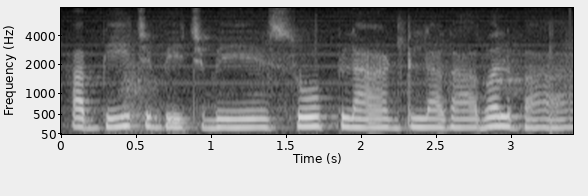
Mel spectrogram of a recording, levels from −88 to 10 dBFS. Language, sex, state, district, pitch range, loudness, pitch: Bhojpuri, female, Uttar Pradesh, Ghazipur, 195-215 Hz, -15 LUFS, 200 Hz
